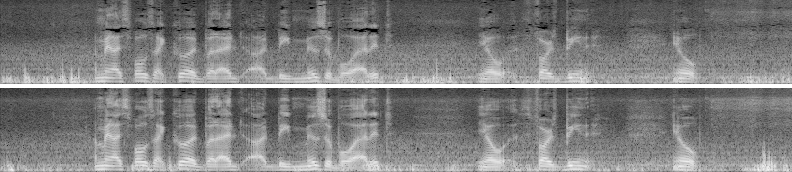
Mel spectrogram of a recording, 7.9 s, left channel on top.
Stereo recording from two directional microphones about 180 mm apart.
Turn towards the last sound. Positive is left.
turn(degrees=-40)  # may be behind; listen again after turning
